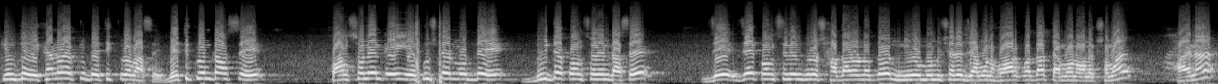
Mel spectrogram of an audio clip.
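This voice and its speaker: A man's voice: extremely high pitch, fairly even intonation, brisk, slight background noise, rough recording. A male English teacher from Bangladesh giving a classroom grammar lesson, asking the class the same question again and again. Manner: drills the class with repeated questions.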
